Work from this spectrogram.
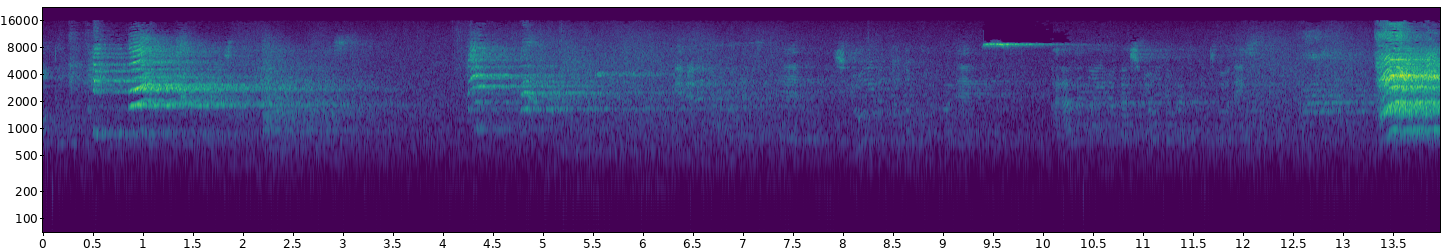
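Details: Training session with belugas Gray and Mirai at Port of Nagoya Public Aquarium, 15 June 2022: a series of harmonic whistles and squeaky tones, one brief high pure whistle, ending with a loud burst, echoing indoors.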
